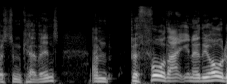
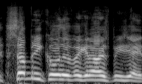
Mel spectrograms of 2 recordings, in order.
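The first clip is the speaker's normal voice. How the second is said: much louder, fast hammed-up shout; mock outraged shout; 5 semitones higher, 11 dB louder, faster than usual. Streamer jokingly yells for help over a viewer's dog joke. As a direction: shout it like a fake emergency call.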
